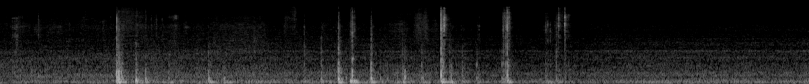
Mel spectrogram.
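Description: A run of irregular sharp clicks and taps, about fifteen of them, the first about a second in the loudest, stopping just before six seconds in, over a steady low hum.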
